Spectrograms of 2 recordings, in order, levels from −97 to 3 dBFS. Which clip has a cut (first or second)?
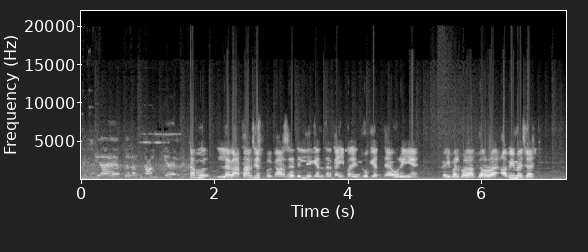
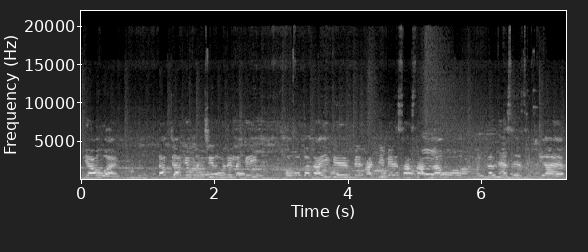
first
